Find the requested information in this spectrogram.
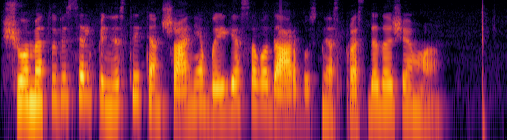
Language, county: Lithuanian, Šiauliai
